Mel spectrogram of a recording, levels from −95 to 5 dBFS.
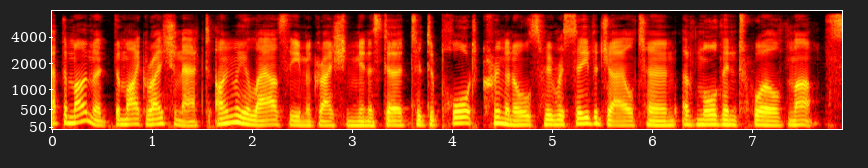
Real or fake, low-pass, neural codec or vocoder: fake; 7.2 kHz; codec, 44.1 kHz, 3.4 kbps, Pupu-Codec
